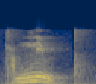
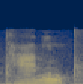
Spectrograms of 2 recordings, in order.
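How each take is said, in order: First: An n sound is added before the second syllable. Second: The m links straight into the vowel. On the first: The speaker calls it wrong. "원칙대로 한다면 뭐 이럴 수 있겠죠" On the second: The speaker calls it right. "아무것도 안 해요"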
